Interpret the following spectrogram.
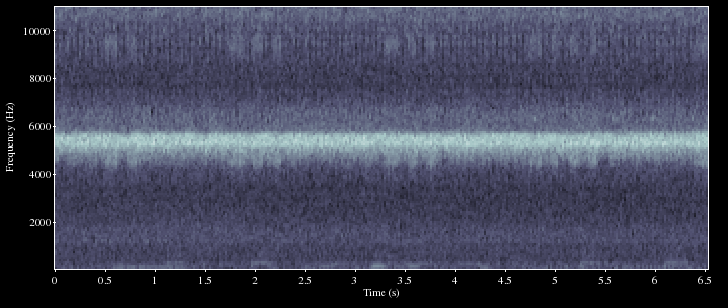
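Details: Steady, unbroken high-pitched buzz of a Conocephalus melaenus katydid song, a species living among bamboo grass and grasses at forest edges in Japan; soft low background hum underneath.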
